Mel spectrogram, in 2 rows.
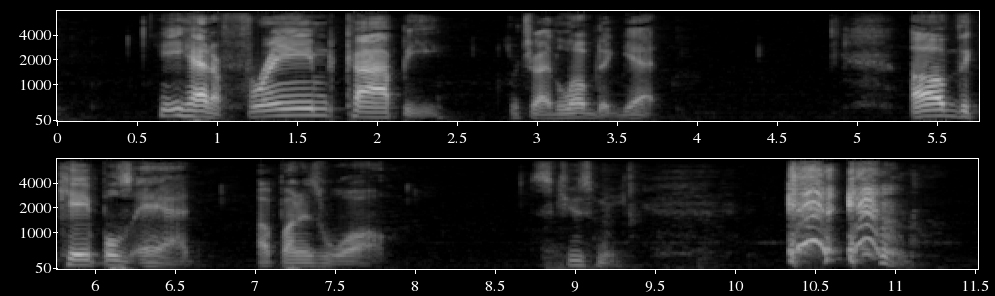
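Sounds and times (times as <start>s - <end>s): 
speech: 0.6s - 3.8s, 5.3s - 7.8s, 8.8s - 9.4s, 10.3s - 11.2s
harsh raspy coughs: 10.3s - 11.2s.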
